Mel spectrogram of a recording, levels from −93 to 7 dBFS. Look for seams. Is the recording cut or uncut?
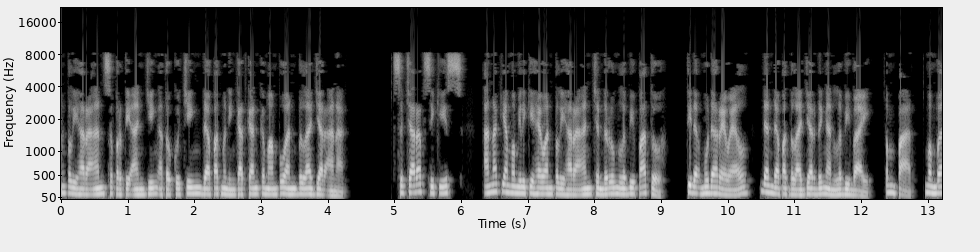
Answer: uncut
